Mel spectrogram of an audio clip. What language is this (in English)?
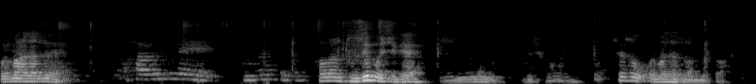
Korean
